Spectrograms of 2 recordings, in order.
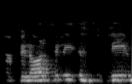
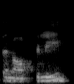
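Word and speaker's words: phenolphthalein: तो this is basically the correct pronunciation is फिनोफ्थलीन, ठीक है, बट यू कैन से it whatever you want.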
